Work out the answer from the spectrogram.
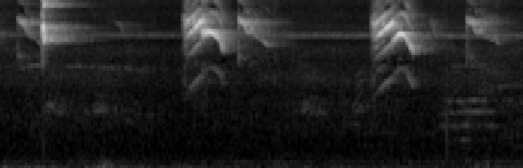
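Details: Sooty-headed bulbul bathing in ice water: short, high, thin chirps sweeping downward, given in pairs of bursts about a second apart, over a steady faint high tone.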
